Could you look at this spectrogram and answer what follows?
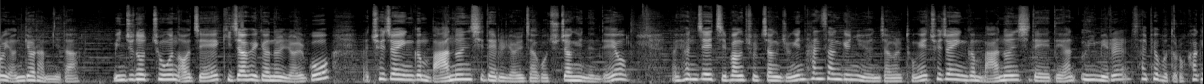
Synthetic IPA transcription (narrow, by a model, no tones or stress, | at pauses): ojʌnɡjʌɾɦamɲida | mind͡ʑunot͡ɕʰoŋɯnʌd͡ʑe̞kid͡ʑaɸwe̞ɡjʌnɯɭjʌɭɡo̰ | t͡ɕʰwe̞d͡ʑʌinɡɯmːanʌnɕʰide̞ɾɯɭjʌɭd͡ʑaɡot͡ɕud͡ʑaŋɦe̞nːɯnde̞jo | çjʌnd͡ʑe̞t͡ɕibaŋt͡ɕʰuɭt͡ɕ͈aŋd͡ʑuŋinɦansʰaŋɡjuɲɥujʌnd͡ʑaŋɯɭtʰoŋɦe̞t͡ɕʰwe̞d͡ʑʌinɡɯmːa̰nɯnɕʰide̞ːde̞ɦanɯjmiɾɯɭsʰaɭpʰjʌbodoɾokʰaɡe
